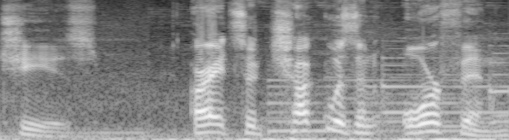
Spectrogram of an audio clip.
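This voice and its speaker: A man's voice in a dry sound with no echo, with clear music in the background. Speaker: pop culture vlogger. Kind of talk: casual vlog chat.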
